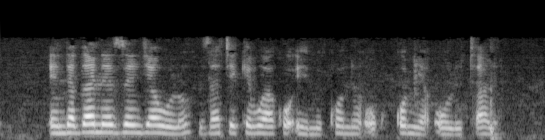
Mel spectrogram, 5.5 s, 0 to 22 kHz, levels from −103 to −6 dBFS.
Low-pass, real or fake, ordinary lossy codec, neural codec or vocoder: 7.2 kHz; real; AAC, 48 kbps; none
